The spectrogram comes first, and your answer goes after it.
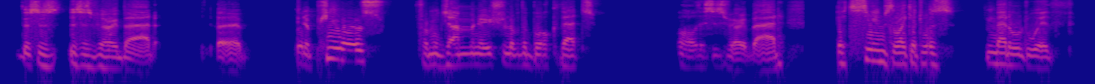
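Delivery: timid, flustered, sheepish, nervous wizard character voice. Voicing a sheepish wizard explaining the damage to the book: sheepish nervous wizard voice. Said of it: "he's very sheepish looking".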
